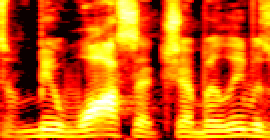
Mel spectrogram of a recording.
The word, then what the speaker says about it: Wasatch: I think that's how you pronounce it. Wasatch. I think it's be Wasatch, I believe is how you would say it.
